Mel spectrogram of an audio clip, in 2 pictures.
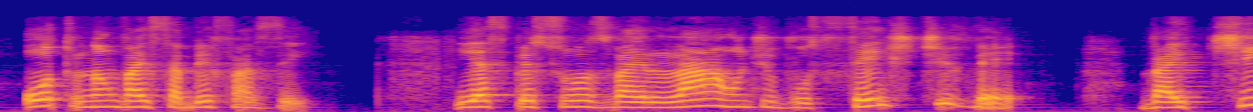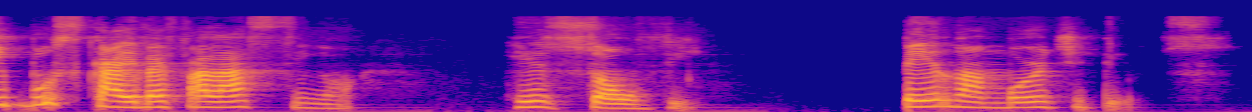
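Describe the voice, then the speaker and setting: A woman with a Brazilian accent giving a sermon-style Bible lesson, telling stories in a lively way and acting out other people's words. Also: gravelly. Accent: Brazilian Portuguese. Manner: lively storytelling, acting out quoted voices with big pitch jumps. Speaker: preacher teaching a Bible lesson.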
